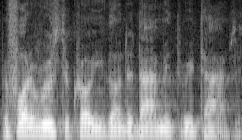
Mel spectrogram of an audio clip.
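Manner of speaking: a touch of a gentle Jesus. Retold or imitated. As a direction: say it kindly, not angry. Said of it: "he wasn't angry with him".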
